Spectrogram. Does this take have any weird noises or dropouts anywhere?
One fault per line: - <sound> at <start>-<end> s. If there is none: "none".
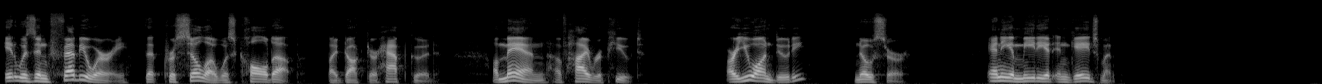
none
